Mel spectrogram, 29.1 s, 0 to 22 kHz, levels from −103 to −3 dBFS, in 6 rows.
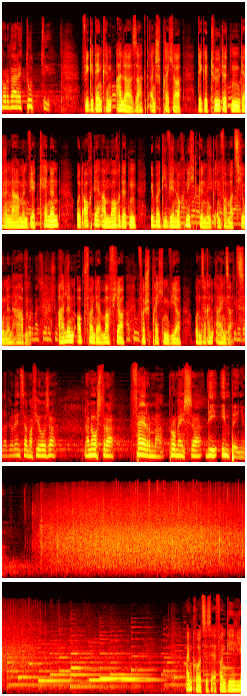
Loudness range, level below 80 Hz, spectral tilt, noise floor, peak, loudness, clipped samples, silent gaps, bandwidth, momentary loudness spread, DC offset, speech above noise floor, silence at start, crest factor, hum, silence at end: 9 LU; -56 dBFS; -6.5 dB/octave; -56 dBFS; -8 dBFS; -30 LUFS; under 0.1%; none; 14.5 kHz; 14 LU; under 0.1%; 29 dB; 0 s; 20 dB; none; 0 s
